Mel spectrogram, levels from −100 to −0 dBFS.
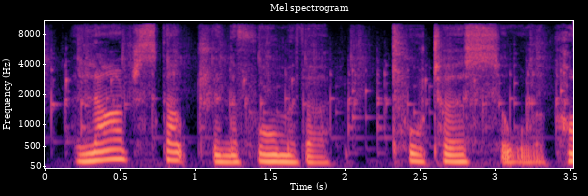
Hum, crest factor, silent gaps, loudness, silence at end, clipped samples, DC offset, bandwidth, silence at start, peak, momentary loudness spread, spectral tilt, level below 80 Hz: none; 14 dB; none; -26 LUFS; 0 s; under 0.1%; under 0.1%; 10.5 kHz; 0 s; -12 dBFS; 10 LU; -6 dB/octave; -64 dBFS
